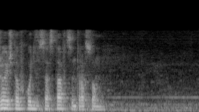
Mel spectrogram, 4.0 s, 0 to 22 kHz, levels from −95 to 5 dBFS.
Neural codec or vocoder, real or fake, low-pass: none; real; 7.2 kHz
